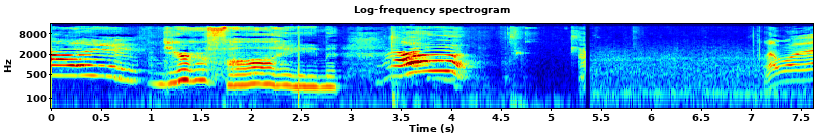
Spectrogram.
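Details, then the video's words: Domestic cats meowing in a series of harmonic, wavering cries, some falling then rising, separated by short gaps, with a faint background hum near the end. "Talking Cats Like Human"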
